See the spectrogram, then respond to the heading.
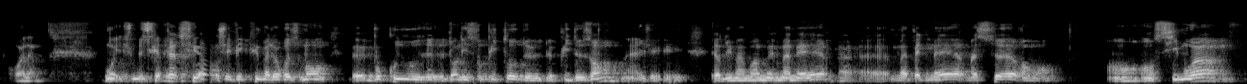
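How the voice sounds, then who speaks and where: A man's medium-pitched voice at a fairly slow pace with lively intonation. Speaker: basketball coach. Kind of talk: speech at ceremony. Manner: halting with many hesitations.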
